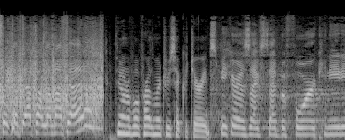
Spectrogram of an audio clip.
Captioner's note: some Applause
